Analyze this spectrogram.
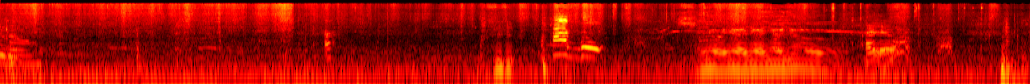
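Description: A small child babbles close by.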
